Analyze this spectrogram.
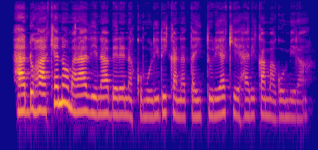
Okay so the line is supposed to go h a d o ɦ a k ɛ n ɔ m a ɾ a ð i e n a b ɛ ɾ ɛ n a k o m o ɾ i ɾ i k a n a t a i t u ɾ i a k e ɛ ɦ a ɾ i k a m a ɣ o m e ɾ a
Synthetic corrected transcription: h a d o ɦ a k ɛ n ɔ m a ɾ a ð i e n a b ɛ ɾ ɛ n a k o m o ɾ i ɾ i k a n a t a i t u ɾ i a k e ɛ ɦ a ɾ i k a m a ɣ o m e ɾ a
